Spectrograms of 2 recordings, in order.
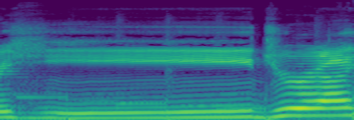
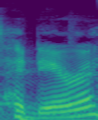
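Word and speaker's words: Hedera: And over here is another Hedra Helix or the correct way to say it is Hideera Helix.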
